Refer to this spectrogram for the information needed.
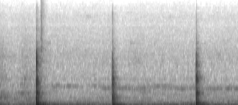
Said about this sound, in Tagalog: Tapos may narinig akong katok. Hindi kasing bilis ng kay mama. It was slow and heavy.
